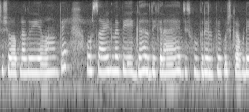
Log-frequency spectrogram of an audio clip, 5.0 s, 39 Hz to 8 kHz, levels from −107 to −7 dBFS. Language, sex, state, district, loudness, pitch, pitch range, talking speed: Hindi, female, Uttar Pradesh, Lalitpur, -15 LUFS, 260 Hz, 255-270 Hz, 240 wpm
